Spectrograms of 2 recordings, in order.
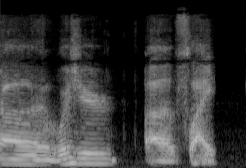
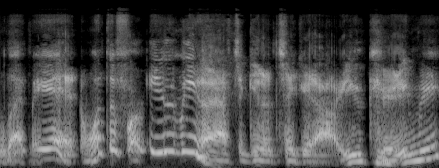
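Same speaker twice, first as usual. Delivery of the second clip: mock spoiled indignation, high and swooping; 8 semitones higher than usual. Acting out a spoiled American demanding entry at a border: mock entitled indignation. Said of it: "I'm just so fucking spoiled American. I'm like".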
